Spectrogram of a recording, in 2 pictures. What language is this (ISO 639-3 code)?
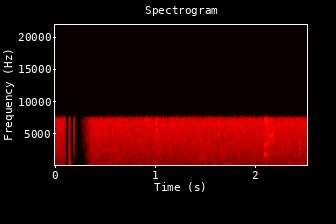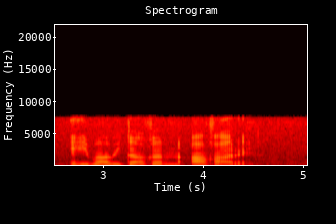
sin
